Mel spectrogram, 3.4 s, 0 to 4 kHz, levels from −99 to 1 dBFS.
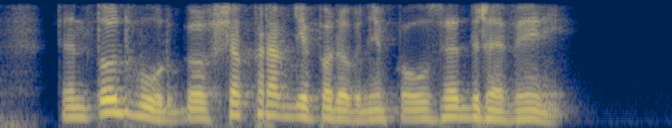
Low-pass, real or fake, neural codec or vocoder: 3.6 kHz; fake; codec, 16 kHz, about 1 kbps, DyCAST, with the encoder's durations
